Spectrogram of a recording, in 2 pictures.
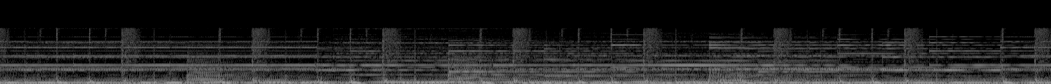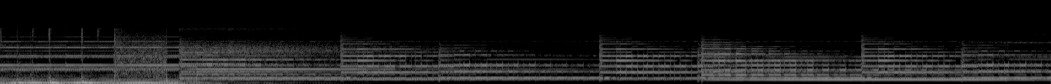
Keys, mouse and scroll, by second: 0.1 click, 0.3 click, 2.8 click, 3.8 click, 4.3 click, 5.8 click, 6.3 click, 6.9 click, 12.5 click, 13.0 click, 14.7 scroll down 2, 14.9 scroll up 1, 15.1 scroll down 1, 15.2-16.0 scroll up 2, 17.1-17.9 scroll down 1, 17.9 click, 19.4 scroll down 1, 20.5-20.8 scroll up 2.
